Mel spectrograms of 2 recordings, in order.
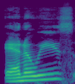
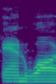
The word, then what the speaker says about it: Anoise: I was doing Anoise, like Eloise, but Anne instead. Anoise. Okay. Thank you. There's some people who are going like Anwa or something like that.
